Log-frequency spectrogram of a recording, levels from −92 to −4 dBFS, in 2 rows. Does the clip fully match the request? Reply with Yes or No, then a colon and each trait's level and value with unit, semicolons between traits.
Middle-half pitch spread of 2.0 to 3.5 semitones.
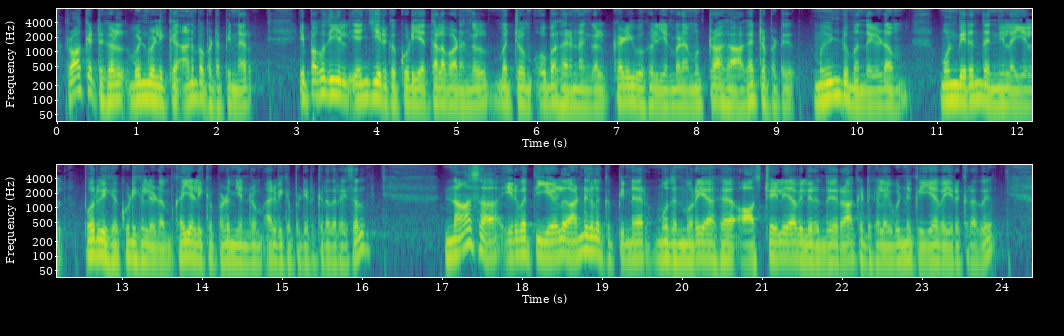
Yes: average, 3.1 semitones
